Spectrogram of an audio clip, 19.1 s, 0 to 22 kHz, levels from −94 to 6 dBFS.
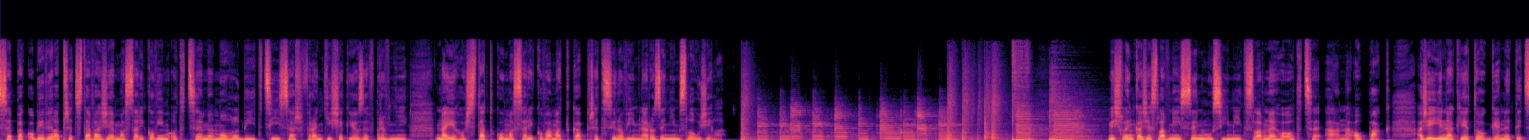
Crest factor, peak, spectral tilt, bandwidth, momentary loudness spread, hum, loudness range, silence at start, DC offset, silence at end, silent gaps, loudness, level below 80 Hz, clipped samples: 18 dB; -4 dBFS; -5 dB/octave; 16 kHz; 14 LU; none; 9 LU; 0 s; under 0.1%; 0 s; none; -24 LUFS; -44 dBFS; under 0.1%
